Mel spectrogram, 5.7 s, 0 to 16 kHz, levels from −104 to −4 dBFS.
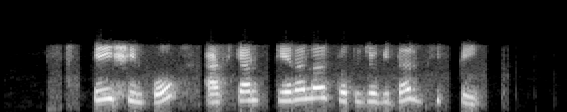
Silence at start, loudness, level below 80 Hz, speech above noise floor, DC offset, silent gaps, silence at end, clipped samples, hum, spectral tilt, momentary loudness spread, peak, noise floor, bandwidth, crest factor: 0.95 s; -15 LUFS; -62 dBFS; 76 dB; under 0.1%; none; 0.9 s; under 0.1%; none; -8.5 dB/octave; 13 LU; -2 dBFS; -90 dBFS; 4.3 kHz; 16 dB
